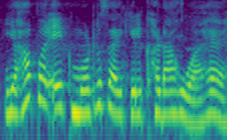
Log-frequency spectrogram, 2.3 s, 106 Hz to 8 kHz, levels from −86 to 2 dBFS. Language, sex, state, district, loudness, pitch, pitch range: Hindi, female, Himachal Pradesh, Shimla, -13 LUFS, 245 Hz, 235-285 Hz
